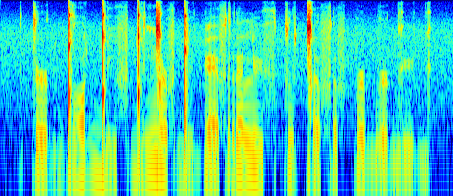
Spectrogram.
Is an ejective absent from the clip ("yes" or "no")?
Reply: yes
